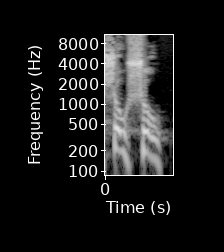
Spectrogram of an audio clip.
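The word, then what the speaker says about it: chow-chow: A pronúncia correta. É show show.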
